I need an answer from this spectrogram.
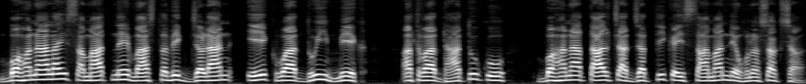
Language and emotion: Nepali, neutral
